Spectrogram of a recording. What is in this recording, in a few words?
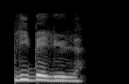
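"libellule", French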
